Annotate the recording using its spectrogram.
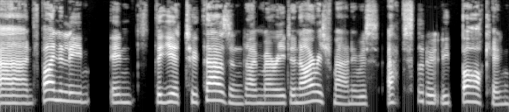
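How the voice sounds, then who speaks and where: A woman talks at a moderate pace in a normal speaking voice, medium-pitched with fairly even intonation. The sound is dry and close with no echo, on a very clean recording with a silent background. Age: 60s. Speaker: interviewee. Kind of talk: personal testimony in an interview. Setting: live video conversation.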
